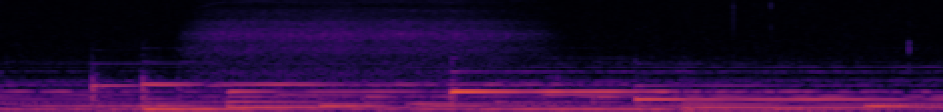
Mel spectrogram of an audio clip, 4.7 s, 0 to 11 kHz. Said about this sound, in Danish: Og så lad os tag 3 vejrtrækninger, hvor vi giver slip. Første vejrtrækning.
